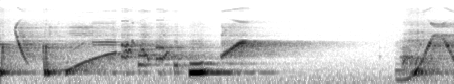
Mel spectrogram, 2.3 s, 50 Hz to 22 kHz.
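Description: Electronic R2-D2 beeps and rising whistles from a light-up R2-D2 Mickey-ears headband's built-in speaker: a short string of chirps that stops about a second and a half in.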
